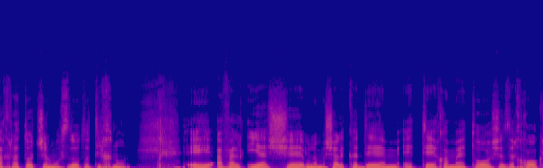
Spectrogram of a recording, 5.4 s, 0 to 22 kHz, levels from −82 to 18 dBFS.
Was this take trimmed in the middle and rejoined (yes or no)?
yes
